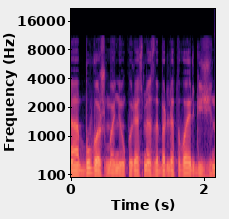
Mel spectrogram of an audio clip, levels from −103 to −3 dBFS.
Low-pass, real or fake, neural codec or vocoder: 10.8 kHz; real; none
